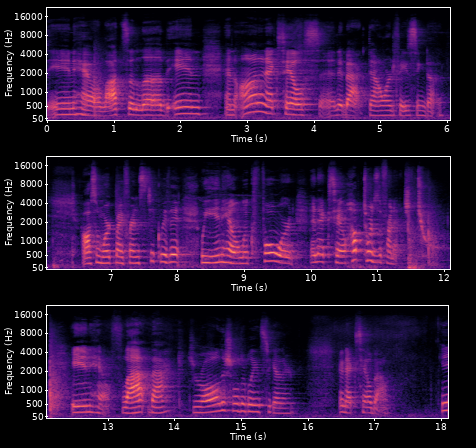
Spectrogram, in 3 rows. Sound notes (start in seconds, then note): 6.1 inhale; 15.8 inhale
